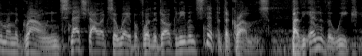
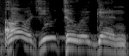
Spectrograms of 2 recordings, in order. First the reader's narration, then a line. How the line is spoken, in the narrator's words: Tuffy said in a snuffly voice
